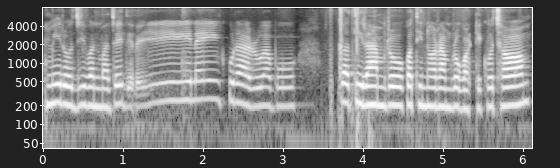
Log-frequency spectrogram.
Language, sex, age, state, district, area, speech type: Nepali, female, 18-30, West Bengal, Darjeeling, rural, spontaneous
